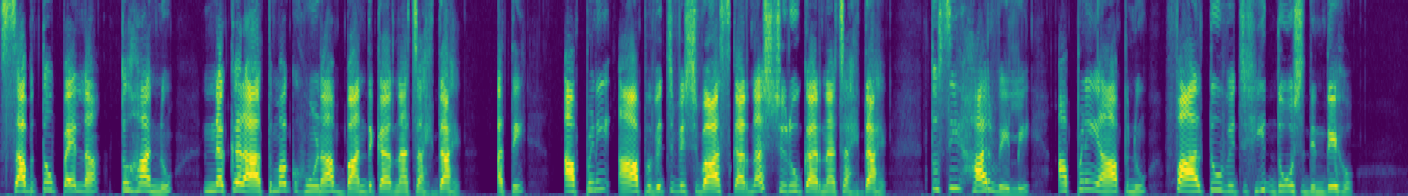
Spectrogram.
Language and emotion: Punjabi, disgusted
